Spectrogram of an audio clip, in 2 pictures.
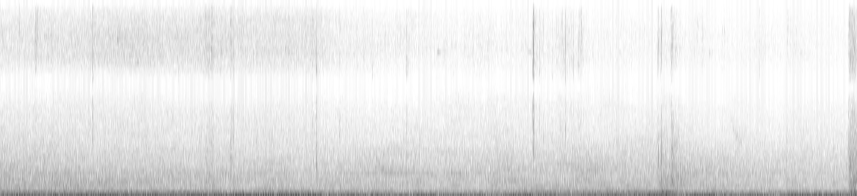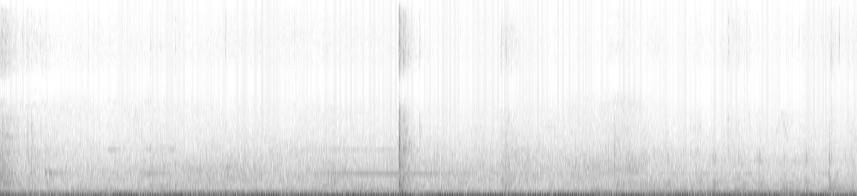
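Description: Car engine running with a steady low rumble as the sedan pulls up, and three sharp car-door clunks about seven, eight and a half and twelve and a half seconds in.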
